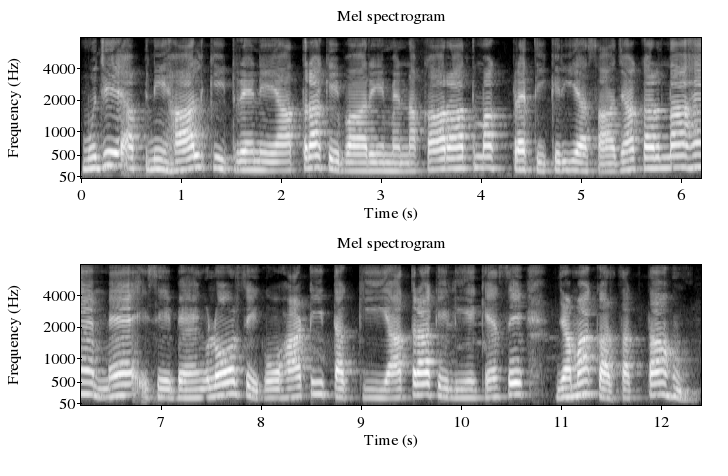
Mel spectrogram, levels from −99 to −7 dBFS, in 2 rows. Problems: none marked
